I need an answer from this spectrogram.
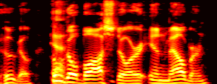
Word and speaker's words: Hugo: And we went to the Hugo Boss Yeah, Hugo you would say in the West, but Germans pronounce it Hugo.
